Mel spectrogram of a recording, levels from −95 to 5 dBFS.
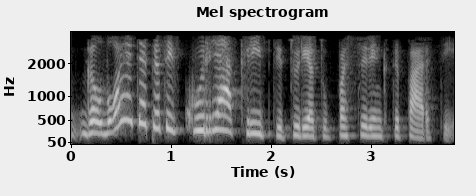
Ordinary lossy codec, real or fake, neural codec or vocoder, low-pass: MP3, 32 kbps; fake; vocoder, 44.1 kHz, 128 mel bands every 512 samples, BigVGAN v2; 3.6 kHz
